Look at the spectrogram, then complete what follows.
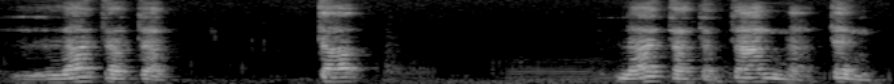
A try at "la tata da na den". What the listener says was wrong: La tata da na den. Le ta a aussi la particularité d'être prononcé da quand il y a une construction de ce genre. La tata da. Donc c'est autant valable quand il y a un préfixe avant que quand il y a une lettre au-dessus.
